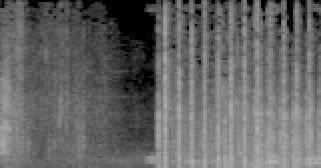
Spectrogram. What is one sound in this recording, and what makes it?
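A rifle fires rapid loud shots in quick succession.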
